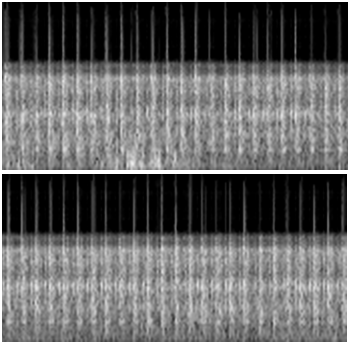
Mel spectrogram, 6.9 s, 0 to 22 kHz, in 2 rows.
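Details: 2002 Ford Windstar 3.8L at idle: steady fast tapping, about three or four a second, a top-end knock/click of unconfirmed cause; oil level rose overnight to milky light-brown with some spilled, though coolant is not significantly low.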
